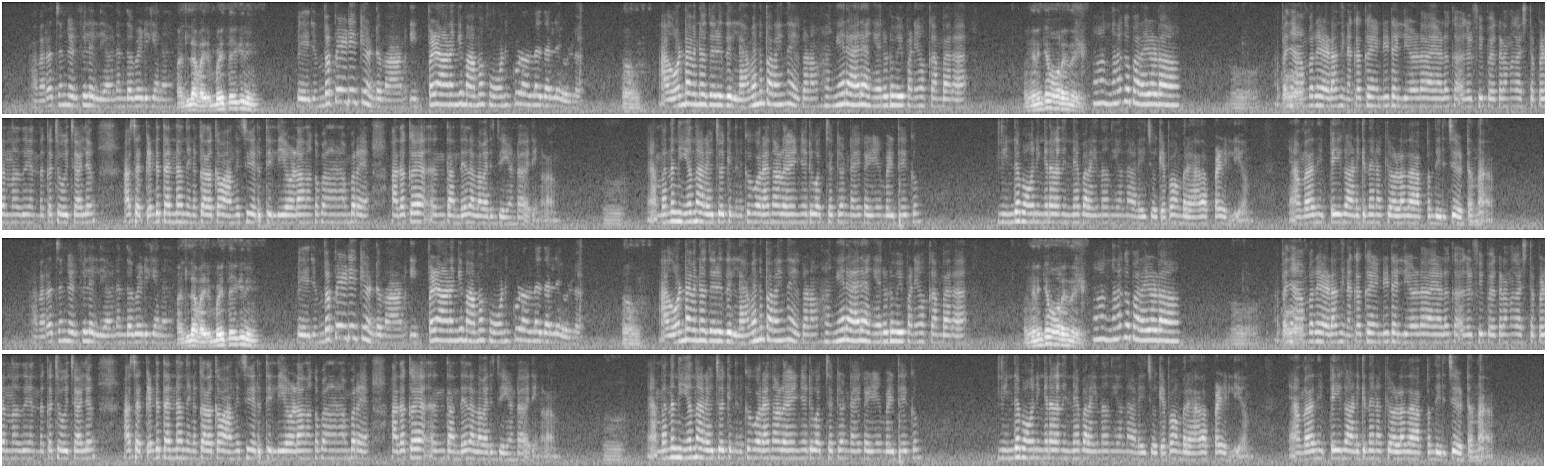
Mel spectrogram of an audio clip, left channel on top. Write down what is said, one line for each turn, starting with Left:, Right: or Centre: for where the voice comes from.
Left: അവറച്ചൻ ഗൾഫിലല്ലേ അവനേന്തോ പേടിക്കാന
Right: അല്ല വരുമ്പഴ്ത്തേക്കിന്
Left: വരുമ്പോ പേടിയൊക്കെയുണ്ട് മാം ഇപ്പഴാണെങ്കി മാമം ഫോണിൽ കൂടെ ഉള്ള ഇതല്ലേ ഉള്ളു
Right: ആഹാ
Left: അതുകൊണ്ട് അവന് അതൊരിതില്ല അവന് പറയുന്ന കേൾക്കണം അങ്ങേര് ആരാ അങ്ങേരോട് പോയി പണി നോക്കാൻ പറ <inaudible>
Right: അങ്ങനെയൊക്കെയാണോ പറയുന്നെ
Left: ആഹ് അങ്ങനെയൊക്കെ പറയുവടാ
Right: ആഹ്
Left: അപ്പൊ
Right: കൊള്ളാം
Left: ഞാൻ പറ എടാ നിനക്കൊക്കെ വേണ്ടിട്ടല്ലൊടാ അയാള് ക ഗൾഫിൽ പോയികിടന്ന് കഷ്ടപ്പെടുന്നത് എന്തൊക്കെ ചോയ്ച്ചാല് ആ സെക്കൻ്റിൽ തന്നെ നിനക്ക് അതൊക്കെ വാങ്ങിച്ചു തരിത്തില്ല്യോട എന്നൊക്കെ പറ അവൻ പറയാ അതൊക്കെ എന് തന്തേം തള്ളമാരും ചെയ്യേണ്ട കാര്യങ്ങളാന്ന്
Right: ആഹ്
Left: ഞാൻ പറഞ്ഞു നീയൊന്ന് ആലോചിച്ചു നോക്കൂ നിനക്ക് കുറെ നാള് കഴിഞ്ഞ് ഒരു കൊച്ചൊക്കെ ഉണ്ടായി കഴിയുമ്പോഴത്തേക്കും നിന്റെ മോന് ഇങ്ങനെ നിന്നെ പറയുന്ന നീ ഒന്ന് ആലോയിച്ചു നോക്കെ അപ്പ അവൻ പറയാ അത് അപ്പഴല്ലയോന്ന് ഞാൻ പറഞ്ഞു ഇപ്പ ഈ കാണിക്കുന്നതിനൊക്കെ ഉള്ളതാ അപ്പം തിരിച്ച് കിട്ടുന്ന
